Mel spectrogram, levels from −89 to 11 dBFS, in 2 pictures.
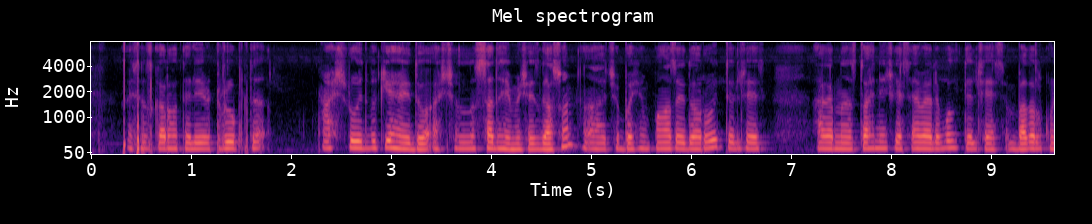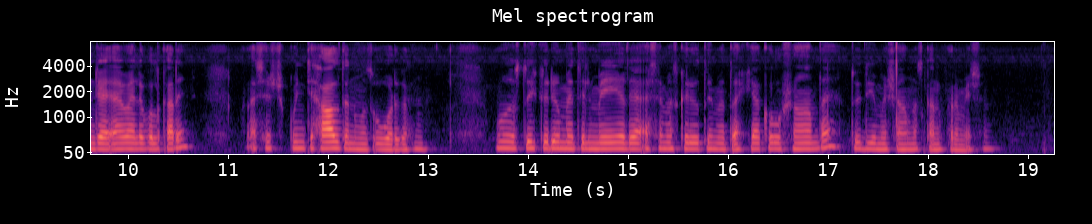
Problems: none marked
